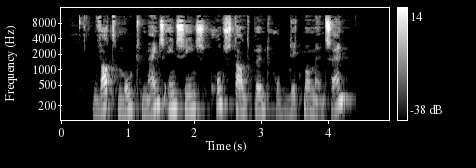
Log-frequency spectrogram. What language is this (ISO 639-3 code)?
nld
